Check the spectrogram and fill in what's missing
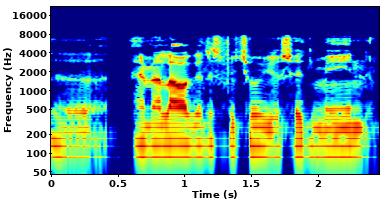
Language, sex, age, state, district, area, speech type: Kashmiri, male, 18-30, Jammu and Kashmir, Shopian, rural, spontaneous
